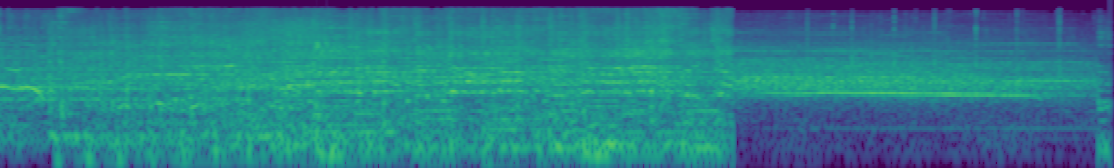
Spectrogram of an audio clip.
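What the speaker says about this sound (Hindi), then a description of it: "लोग तालियां ठोके, पूरा हॉल तालियों से गूंजने लग गया।" An award-hall audience at the Tata Motors IFA Award breaks into loud, dense applause mixed with cheering and whoops. The roar fills the room for several seconds, then drops abruptly to a thinner, quieter crowd murmur.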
